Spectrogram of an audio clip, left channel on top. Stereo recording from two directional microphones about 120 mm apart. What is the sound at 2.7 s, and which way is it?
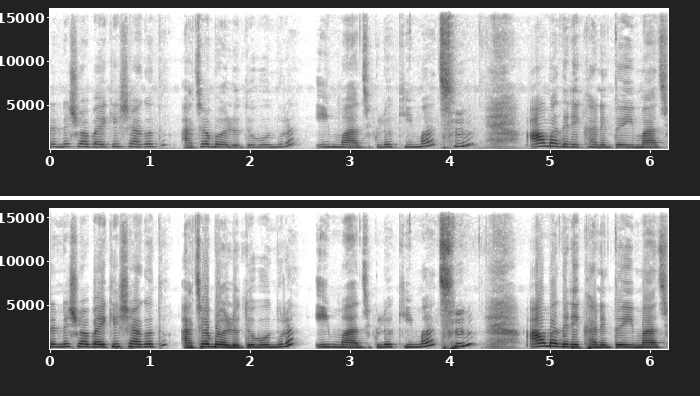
A woman's voice, 40° right (ahead or behind).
